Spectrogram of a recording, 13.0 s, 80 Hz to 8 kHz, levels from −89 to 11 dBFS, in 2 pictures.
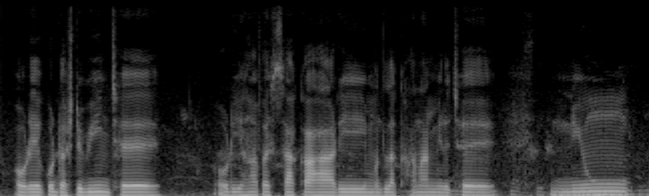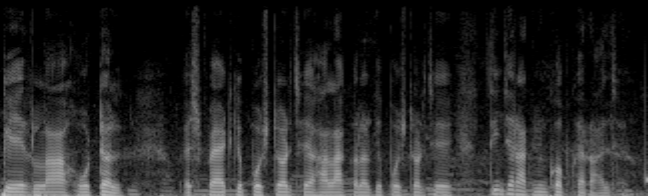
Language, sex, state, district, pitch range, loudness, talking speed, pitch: Maithili, male, Bihar, Madhepura, 125-135 Hz, -26 LUFS, 145 wpm, 130 Hz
